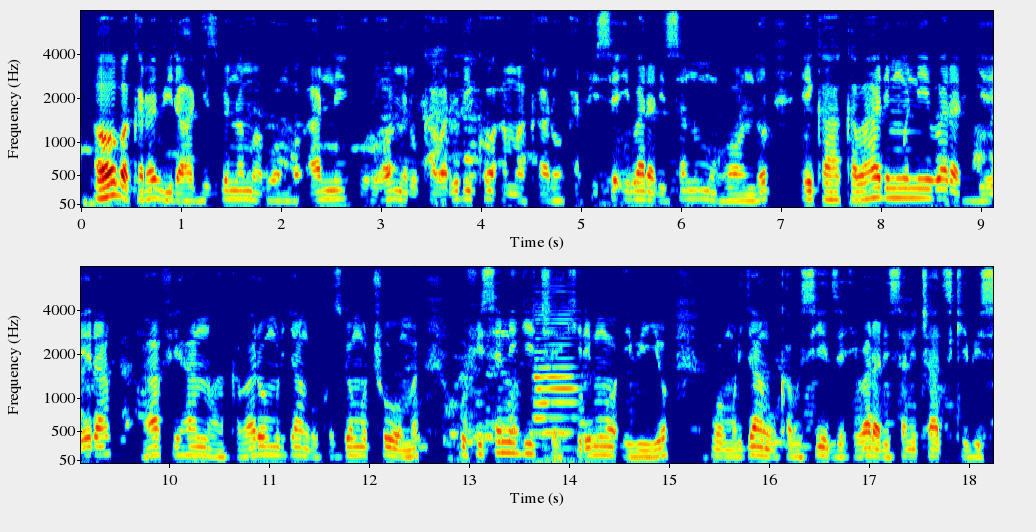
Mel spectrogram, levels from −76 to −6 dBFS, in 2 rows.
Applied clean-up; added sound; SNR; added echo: classical method spectral subtraction.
